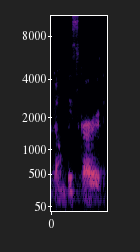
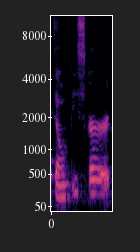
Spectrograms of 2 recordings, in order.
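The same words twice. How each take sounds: First: Whisper. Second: Said in the usual way. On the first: Real, not acted. Coaxing viewers into the room.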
